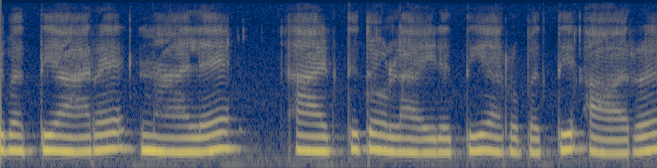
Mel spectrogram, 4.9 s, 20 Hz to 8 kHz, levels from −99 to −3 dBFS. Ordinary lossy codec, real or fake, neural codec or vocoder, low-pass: none; real; none; none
